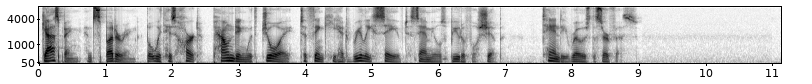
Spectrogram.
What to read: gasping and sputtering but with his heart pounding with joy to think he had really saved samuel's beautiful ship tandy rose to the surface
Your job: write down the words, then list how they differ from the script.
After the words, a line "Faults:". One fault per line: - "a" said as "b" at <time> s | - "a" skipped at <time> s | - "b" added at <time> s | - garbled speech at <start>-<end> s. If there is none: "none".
gasping and sputtering but with his heart pounding with joy to think he had really saved samuel's beautiful ship tandy rose the surface
Faults:
- "to" skipped at 8.3 s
